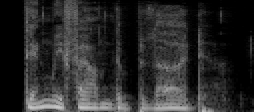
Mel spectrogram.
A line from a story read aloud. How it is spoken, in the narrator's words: Susan said gravely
